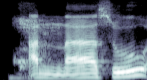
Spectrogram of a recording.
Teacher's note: Nun tasdid dibaca gunnah atau mendengung, ditahan kurang lebih 2 harokat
